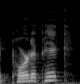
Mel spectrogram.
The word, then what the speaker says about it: Portapique: But this sends Lisa back to, I wrote it out phonetically, Portapique.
